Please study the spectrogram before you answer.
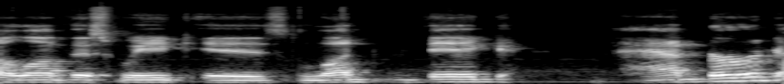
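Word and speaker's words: Ludvig Åberg: A guy that's getting a lot of love this week is Ludvig Adberg, I believe is how you pronounce his name.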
